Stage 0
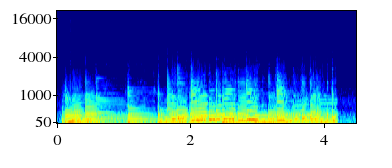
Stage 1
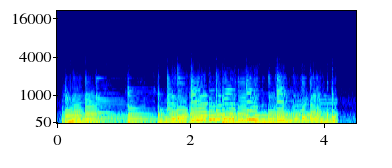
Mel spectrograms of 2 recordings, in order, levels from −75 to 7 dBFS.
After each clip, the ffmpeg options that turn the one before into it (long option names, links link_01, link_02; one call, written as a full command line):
ffmpeg -i in.wav -af "equalizer=frequency=1900:width=7.4:gain=6,volume=-3.5dB" out.wav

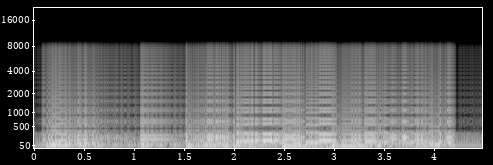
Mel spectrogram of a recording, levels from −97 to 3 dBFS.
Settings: ffmpeg -i in.wav -af "aresample=16000,acrusher=samples=36:mix=1:aa=0.000001,aresample=44100,aeval=exprs='val(0)+0.0158*(sin(2*PI*60*n/s)+sin(2*PI*2*60*n/s)/2+sin(2*PI*3*60*n/s)/3+sin(2*PI*4*60*n/s)/4+sin(2*PI*5*60*n/s)/5)':channel_layout=same,volume=5.5dB" out.wav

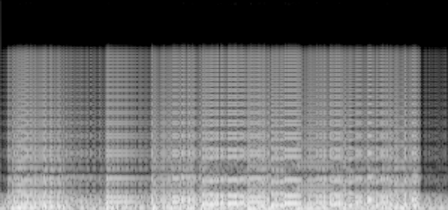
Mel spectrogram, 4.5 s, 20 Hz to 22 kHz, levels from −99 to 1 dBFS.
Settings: ffmpeg -i in.wav -af "apsyclip=12dB,asuperstop=centerf=720:order=8:qfactor=5.5,aeval=exprs='val(0)+0.141*(sin(2*PI*50*n/s)+sin(2*PI*2*50*n/s)/2+sin(2*PI*3*50*n/s)/3+sin(2*PI*4*50*n/s)/4+sin(2*PI*5*50*n/s)/5)':channel_layout=same,volume=-5.5dB" out.wav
